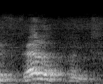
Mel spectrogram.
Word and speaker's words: development: bees de H meant the word is div development no stress on the first level but on the second development one of the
